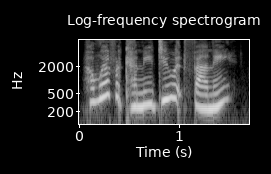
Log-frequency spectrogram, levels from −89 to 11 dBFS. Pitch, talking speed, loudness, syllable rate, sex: 305 Hz, 210 wpm, -13 LUFS, 6.3 syllables/s, female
